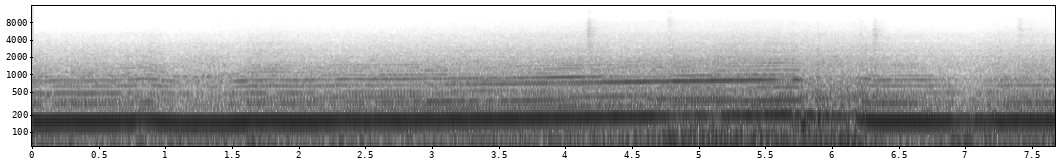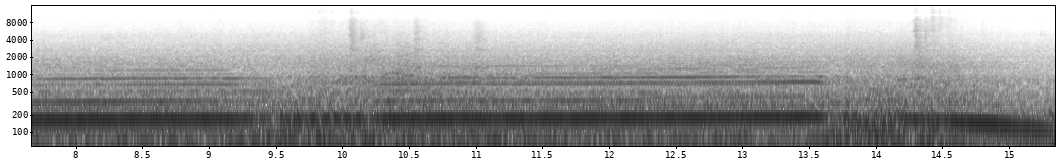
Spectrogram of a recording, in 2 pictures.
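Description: Car engine heard from inside the cabin while being driven hard. The note climbs steadily, drops at an upshift about six seconds in and climbs again, then falls away near the end as the throttle is lifted.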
